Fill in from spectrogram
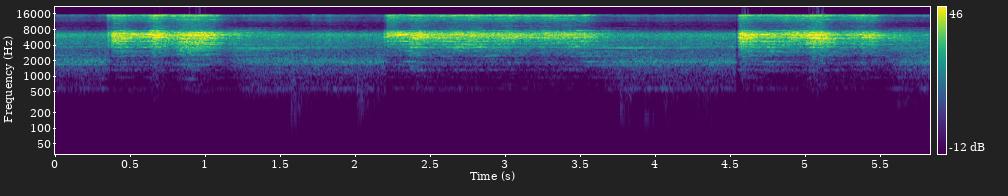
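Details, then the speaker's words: Circular saw with a soft-start economy mode, switched to full power when the blade appears: bursts of high-pitched cutting noise as the blade bites into wood at full speed without bogging; it no longer stalls and cuts normally. "Rá tudom itt is kapcsolni teljes teljesítményre. Így már nem fog lefulladni."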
